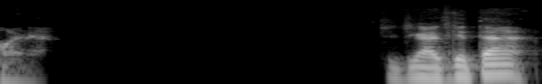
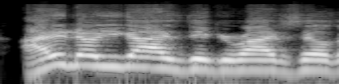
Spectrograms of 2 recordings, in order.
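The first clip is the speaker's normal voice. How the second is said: higher, louder burst of surprise; surprised; 5 semitones higher, 7 dB louder than usual. Real, not acted. Host reacting to viewers' news about New Zealand garage sales, surprised. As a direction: exclaim it, genuinely caught off guard.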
